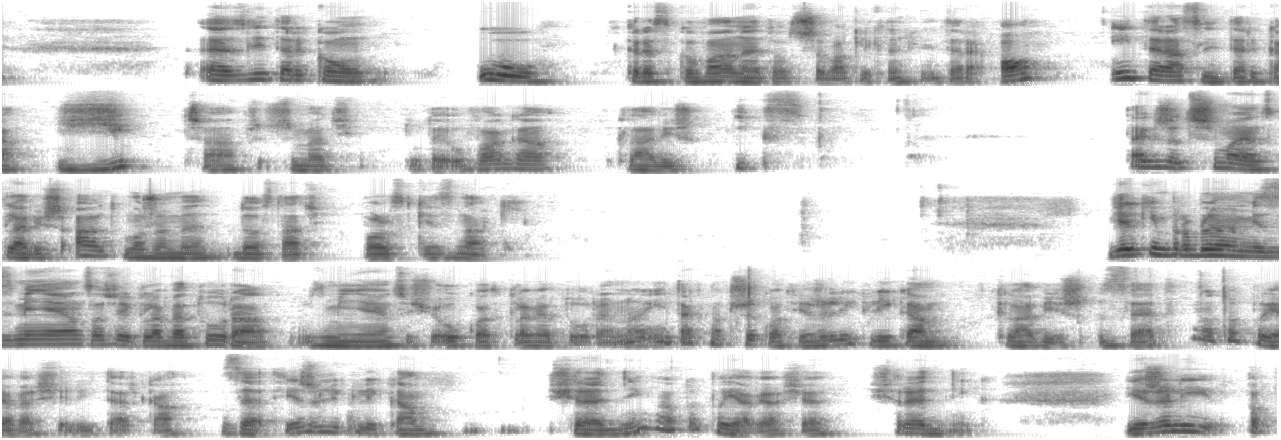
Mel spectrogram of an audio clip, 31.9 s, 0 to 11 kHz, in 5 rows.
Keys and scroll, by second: 8.3 alt+x.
